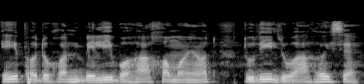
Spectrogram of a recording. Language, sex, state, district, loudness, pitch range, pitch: Assamese, male, Assam, Sonitpur, -16 LUFS, 105-115 Hz, 110 Hz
